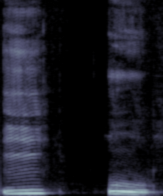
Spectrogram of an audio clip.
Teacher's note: सबसे कम मुंह खुलता है बड़ा ई और बड़ा ऊ में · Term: संवृत स्वर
